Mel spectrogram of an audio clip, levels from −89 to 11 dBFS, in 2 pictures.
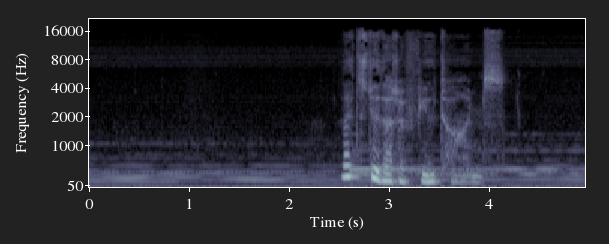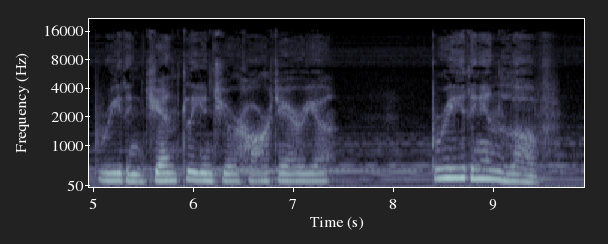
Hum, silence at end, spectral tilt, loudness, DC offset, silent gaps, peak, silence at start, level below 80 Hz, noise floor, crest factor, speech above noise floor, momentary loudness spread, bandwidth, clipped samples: none; 0 s; -6 dB/octave; -25 LUFS; 0.3%; none; -8 dBFS; 0 s; -58 dBFS; -47 dBFS; 20 dB; 23 dB; 24 LU; 16.5 kHz; under 0.1%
